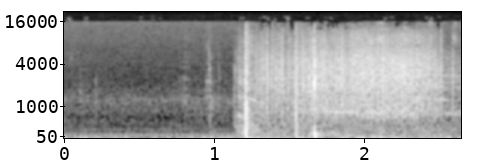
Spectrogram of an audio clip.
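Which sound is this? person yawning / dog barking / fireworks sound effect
fireworks sound effect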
